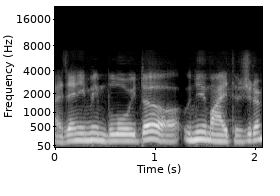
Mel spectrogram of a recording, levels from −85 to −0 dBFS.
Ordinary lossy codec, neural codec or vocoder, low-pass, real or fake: none; codec, 16 kHz, about 1 kbps, DyCAST, with the encoder's durations; 7.2 kHz; fake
